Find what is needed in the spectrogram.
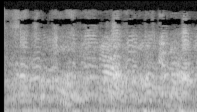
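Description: A large flock of Canada geese honking, many calls overlapping in a continuous chorus.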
